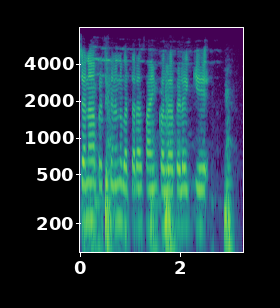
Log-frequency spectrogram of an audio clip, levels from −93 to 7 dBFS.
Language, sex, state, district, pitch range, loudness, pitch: Kannada, female, Karnataka, Belgaum, 190-210 Hz, -17 LUFS, 195 Hz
